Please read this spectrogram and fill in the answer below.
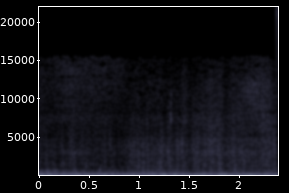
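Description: Steady low rumble of a car's engine and tyres, heard from inside the cabin while driving slowly.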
